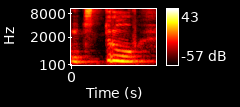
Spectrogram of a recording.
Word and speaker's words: through: So then this should be throw, right? But no, it's through. So it rhymes with boo, right?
